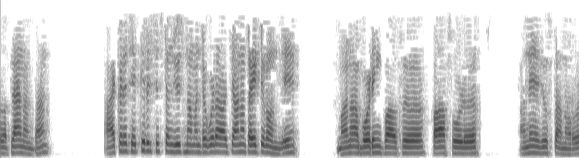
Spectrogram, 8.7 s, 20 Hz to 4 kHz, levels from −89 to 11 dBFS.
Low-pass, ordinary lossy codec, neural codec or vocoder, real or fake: 3.6 kHz; MP3, 16 kbps; codec, 16 kHz, 4 kbps, FunCodec, trained on LibriTTS, 50 frames a second; fake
